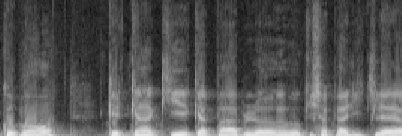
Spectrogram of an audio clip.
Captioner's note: speaking in French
